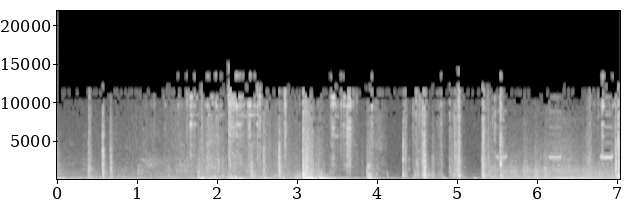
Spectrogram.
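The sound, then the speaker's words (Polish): Someone getting into a car: keys jangle, a power window whirs and the door thumps, giving a busy run of clicks, knocks and rattles over a steady low rumble. “Proponuję usiąść na samochód i wyjechać do wyspy Krzysztofskiej.”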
